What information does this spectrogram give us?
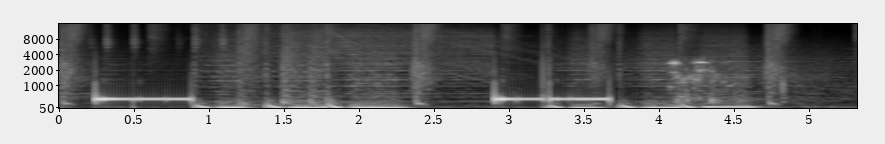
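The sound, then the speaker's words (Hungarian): A telephone ringback tone sounds twice as a radio presenter calls a listener's requested phone number, each steady electronic burst lasting under a second, over a low, thumping rhythmic background. No one speaks. “Ha megadod nekem a címzett telefonszámát, akkor én felhívom őt, és akcióba lendülök.”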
